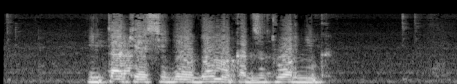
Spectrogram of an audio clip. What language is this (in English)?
Russian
